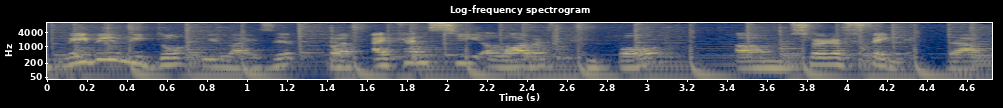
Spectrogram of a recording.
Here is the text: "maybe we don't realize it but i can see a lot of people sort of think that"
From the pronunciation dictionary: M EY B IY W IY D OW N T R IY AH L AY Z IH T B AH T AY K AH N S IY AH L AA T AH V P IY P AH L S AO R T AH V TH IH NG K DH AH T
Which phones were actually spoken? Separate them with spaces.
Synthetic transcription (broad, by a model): M EY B IY W IY D OW N T R IY AH L AY Z IH T B AH T AY K AH N S IY AH L AA T AH V P IY P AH L S AO R T AH V TH IH NG K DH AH T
